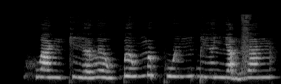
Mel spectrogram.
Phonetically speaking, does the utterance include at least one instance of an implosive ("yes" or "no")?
yes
